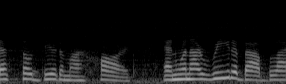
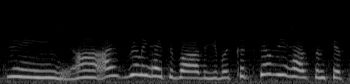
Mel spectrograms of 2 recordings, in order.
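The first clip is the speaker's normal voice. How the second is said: mother; 8 semitones higher than usual. Retold or imitated. Mother asks politely, voiced.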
